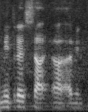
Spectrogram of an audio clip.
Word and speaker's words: MITRE: It is a complete word, and many Hindi speakers call it Mitre. Even I call it Mitre, but Mitre is not a correct pronunciation.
